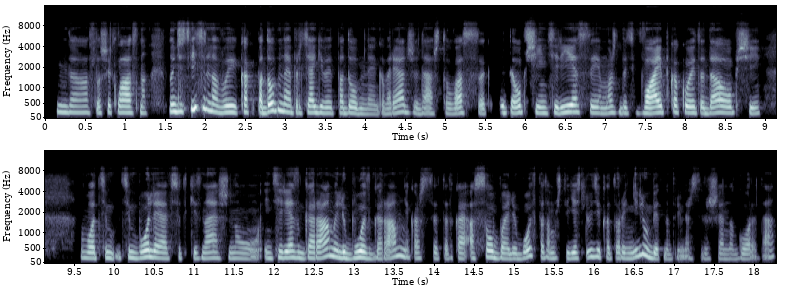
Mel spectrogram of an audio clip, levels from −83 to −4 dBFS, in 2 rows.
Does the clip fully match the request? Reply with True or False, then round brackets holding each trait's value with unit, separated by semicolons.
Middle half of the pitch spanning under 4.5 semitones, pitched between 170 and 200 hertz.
True (2.5 semitones; 190 Hz)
